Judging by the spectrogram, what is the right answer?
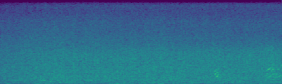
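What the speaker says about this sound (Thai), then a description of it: "ตอนนี้เราก็มาอยู่ที่น้ำตกสลัดใดแล้วค่ะ" Salatdai waterfall pours in a steady, loud, close roar of rushing water that fills the whole stretch without pause, with no voices over it.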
